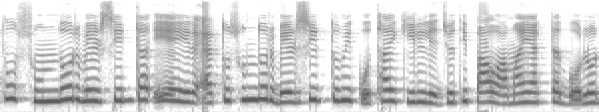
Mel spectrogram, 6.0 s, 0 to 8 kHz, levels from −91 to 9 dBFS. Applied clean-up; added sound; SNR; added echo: none; none; none; none.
